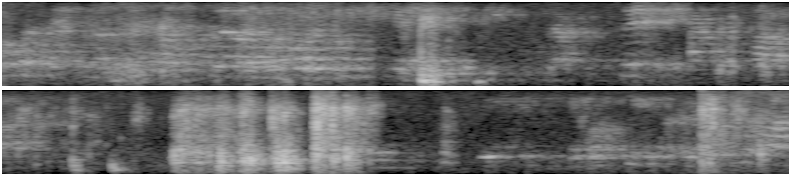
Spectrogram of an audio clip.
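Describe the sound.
Someone rummages to get a pen, with a series of irregular clicks, taps and shuffling clatters, loudest in a few sharp bursts toward the middle, while faint voices murmur in the background.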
